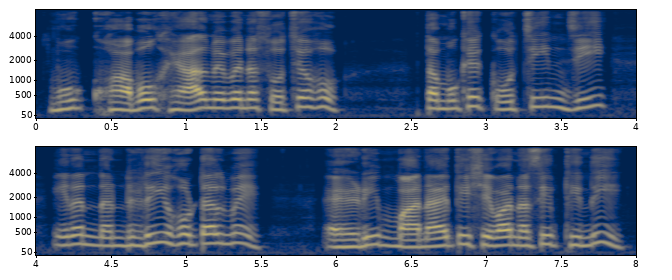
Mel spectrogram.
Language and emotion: Sindhi, surprised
